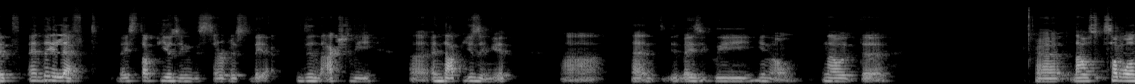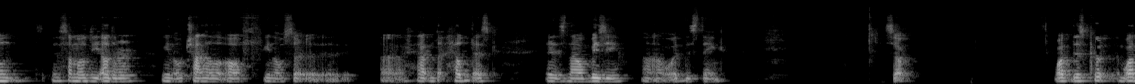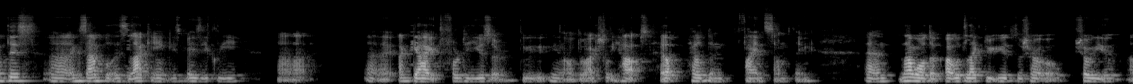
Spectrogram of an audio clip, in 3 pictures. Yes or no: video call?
yes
